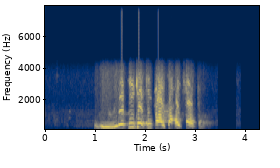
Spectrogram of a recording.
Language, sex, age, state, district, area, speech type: Maithili, male, 60+, Bihar, Madhepura, rural, conversation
